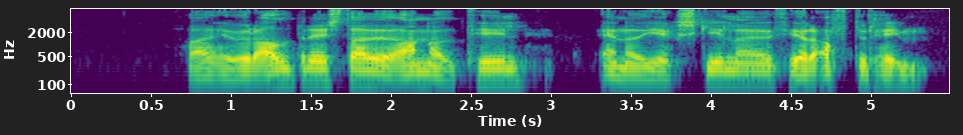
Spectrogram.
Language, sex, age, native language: Icelandic, male, 30-39, Icelandic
